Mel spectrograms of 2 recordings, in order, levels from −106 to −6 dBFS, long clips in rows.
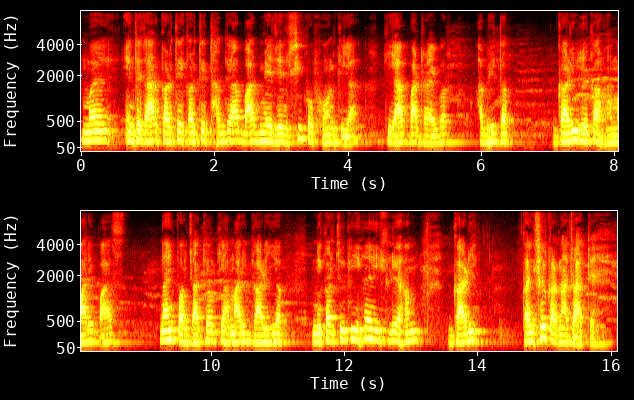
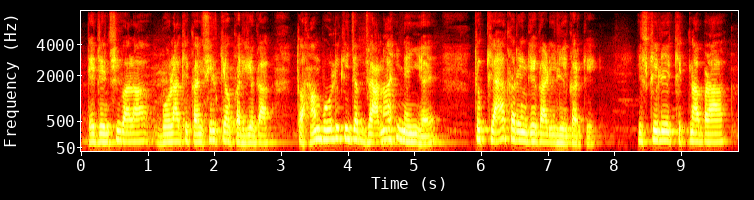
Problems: background sounds at intervals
